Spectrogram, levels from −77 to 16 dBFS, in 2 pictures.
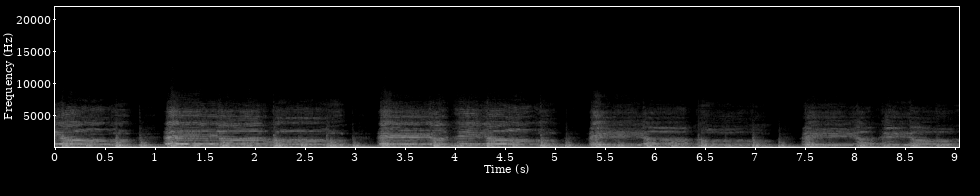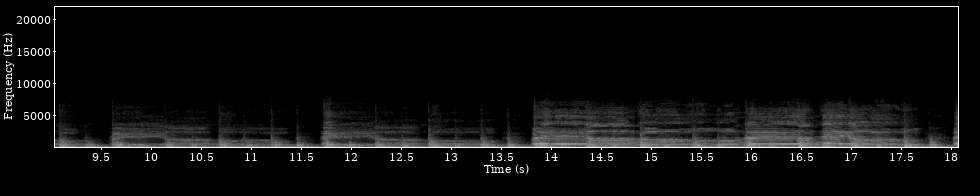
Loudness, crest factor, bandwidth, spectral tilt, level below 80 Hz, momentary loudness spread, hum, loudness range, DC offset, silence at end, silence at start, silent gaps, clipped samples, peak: -30 LUFS; 18 dB; 8 kHz; -7 dB/octave; -70 dBFS; 7 LU; none; 4 LU; under 0.1%; 0 s; 0 s; none; under 0.1%; -12 dBFS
